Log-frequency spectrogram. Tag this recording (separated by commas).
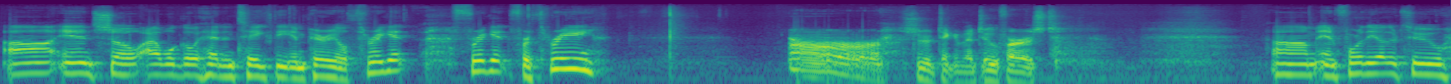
Speech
